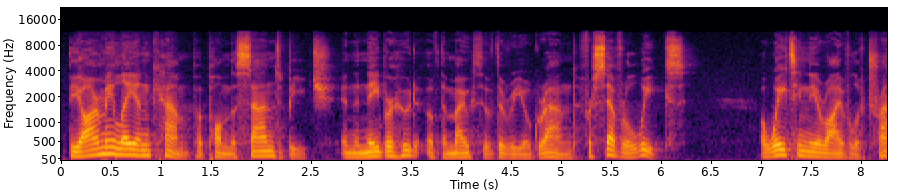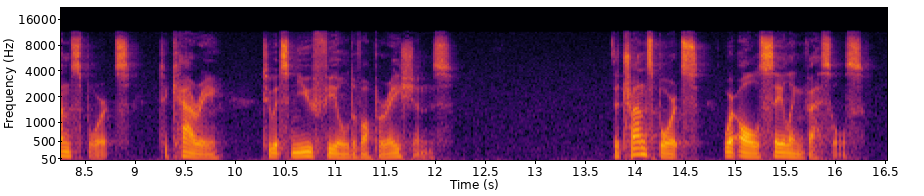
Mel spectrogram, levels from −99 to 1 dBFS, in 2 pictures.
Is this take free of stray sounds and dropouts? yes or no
yes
